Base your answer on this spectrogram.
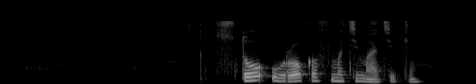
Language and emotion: Russian, neutral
